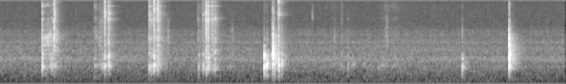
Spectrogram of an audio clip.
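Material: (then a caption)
Metal. Long nails and coin edges tap and click on solid metal coins lying on a table. Seven short bursts of bright, dry metallic clicking stand out against quiet background hiss, each fading almost instantly, with a pause before the last two.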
